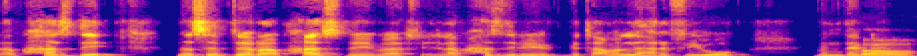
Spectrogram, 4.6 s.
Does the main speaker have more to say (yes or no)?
yes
